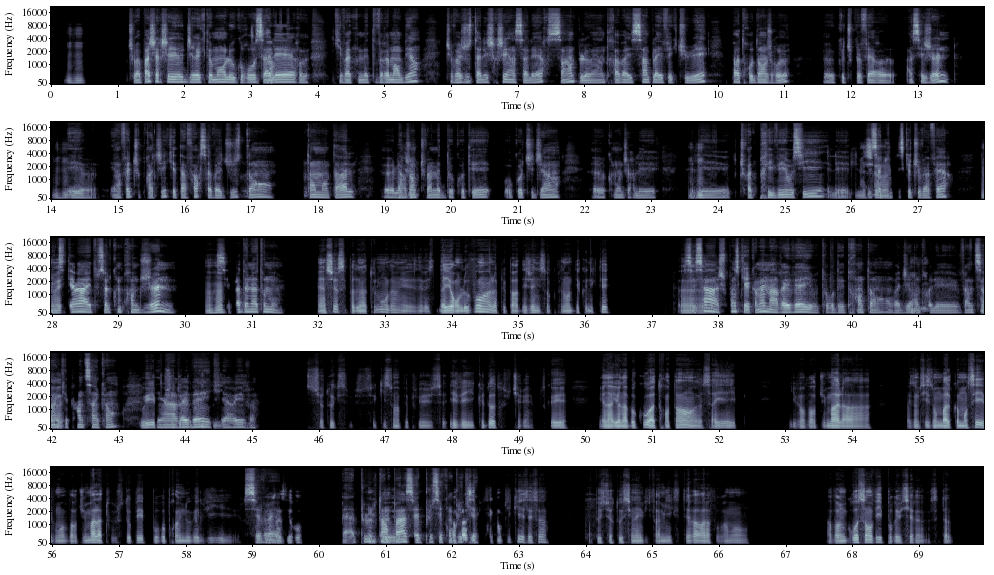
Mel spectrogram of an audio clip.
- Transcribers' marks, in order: tapping; stressed: "jeune"
- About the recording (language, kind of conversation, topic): French, unstructured, Comment décidez-vous quand dépenser ou économiser ?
